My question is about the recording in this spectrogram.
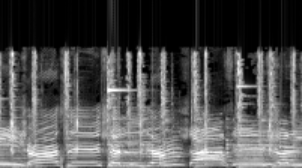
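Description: A children's Hindi alphabet song: a high, child-like voice singing over backing music, moving from one letter-word to the next.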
